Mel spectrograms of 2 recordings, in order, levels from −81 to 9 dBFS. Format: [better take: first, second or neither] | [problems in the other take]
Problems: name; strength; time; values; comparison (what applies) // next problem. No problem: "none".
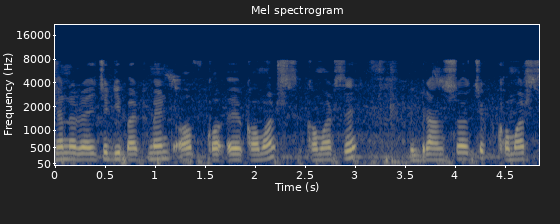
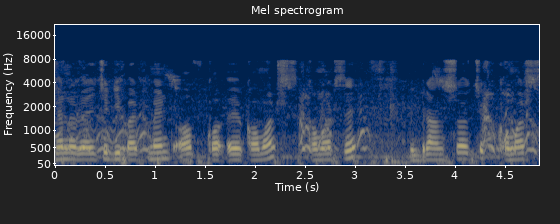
first | background sound (Bark); 10 dB below the speech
